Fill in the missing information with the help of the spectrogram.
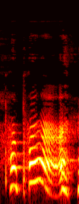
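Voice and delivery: put-on "Purr, purr" high and loud as a toddler's "potions"; toddler saying potions. Mom imitating her son insisting on "purr, purr", high and loud. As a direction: belt out the kid's "purr, purr". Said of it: "And he's like".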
